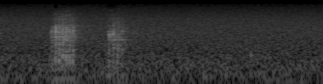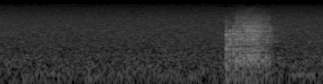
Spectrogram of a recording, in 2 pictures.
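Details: Giant otter alarm calling: two short, harsh, breathy bursts close together near the start, then a longer explosive noisy burst about five seconds later, over a quiet background.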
